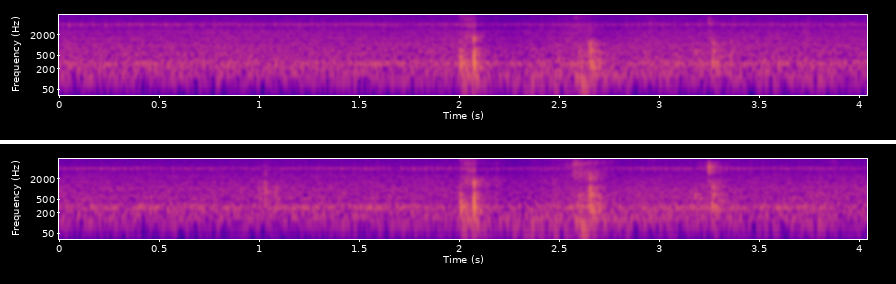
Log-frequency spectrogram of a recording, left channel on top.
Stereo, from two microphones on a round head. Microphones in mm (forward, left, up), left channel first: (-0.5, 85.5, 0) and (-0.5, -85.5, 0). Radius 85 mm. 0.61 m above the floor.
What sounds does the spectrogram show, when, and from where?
2.0 s footsteps: 5° right (ahead or behind); by 4.0 s 80° right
